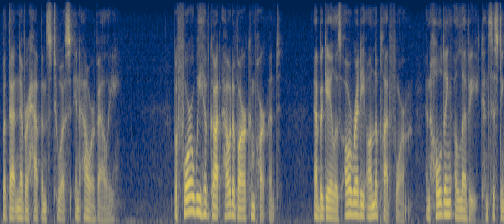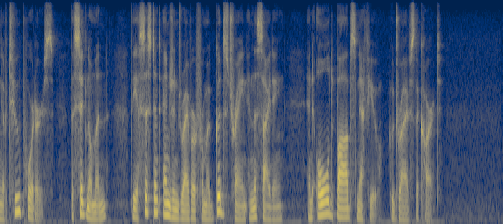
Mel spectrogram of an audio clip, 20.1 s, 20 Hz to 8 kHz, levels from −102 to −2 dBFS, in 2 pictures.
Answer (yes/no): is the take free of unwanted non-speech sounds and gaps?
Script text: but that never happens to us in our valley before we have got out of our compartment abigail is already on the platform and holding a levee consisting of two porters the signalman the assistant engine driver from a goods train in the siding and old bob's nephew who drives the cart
yes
